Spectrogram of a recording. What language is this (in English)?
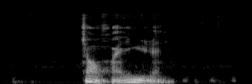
Chinese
